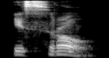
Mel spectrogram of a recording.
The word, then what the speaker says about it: ISRO: Here we pronounce this abbreviated form as ISRO, means Indian Space Research Organization.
